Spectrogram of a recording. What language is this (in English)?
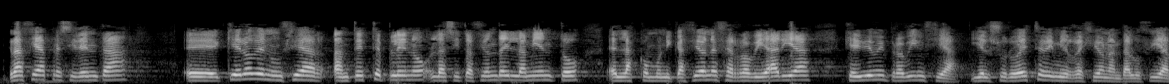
Spanish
